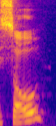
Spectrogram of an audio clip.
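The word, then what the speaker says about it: Seoul: it's so big um you don't pronounce the e in Soul okay so I say soul okay huh let's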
